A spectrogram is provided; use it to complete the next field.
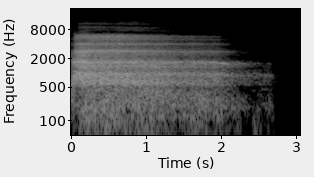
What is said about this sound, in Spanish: Vamos a hacer una respiración profunda por la nariz. Inhala. Y exhala por tu boca y suelta el aire.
